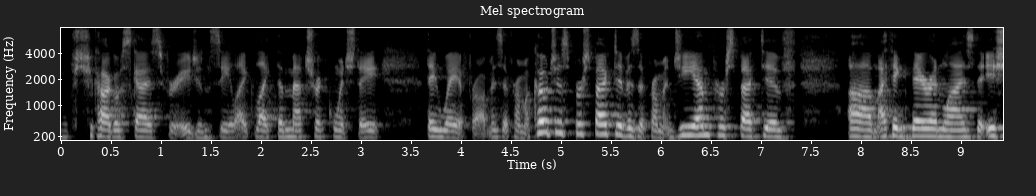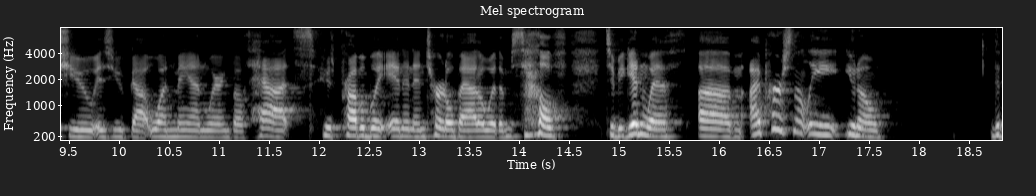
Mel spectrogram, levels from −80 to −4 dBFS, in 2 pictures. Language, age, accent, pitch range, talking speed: English, 20-39, American, 180-220 Hz, 185 wpm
